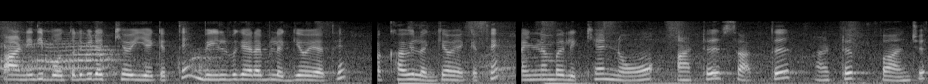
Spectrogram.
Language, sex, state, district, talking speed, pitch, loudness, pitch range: Punjabi, female, Punjab, Pathankot, 195 wpm, 225 Hz, -18 LUFS, 200-245 Hz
